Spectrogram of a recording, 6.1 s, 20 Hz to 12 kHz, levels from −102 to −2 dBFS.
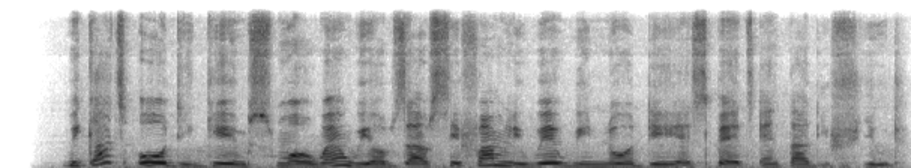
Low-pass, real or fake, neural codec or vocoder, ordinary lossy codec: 10.8 kHz; real; none; none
